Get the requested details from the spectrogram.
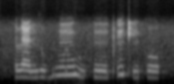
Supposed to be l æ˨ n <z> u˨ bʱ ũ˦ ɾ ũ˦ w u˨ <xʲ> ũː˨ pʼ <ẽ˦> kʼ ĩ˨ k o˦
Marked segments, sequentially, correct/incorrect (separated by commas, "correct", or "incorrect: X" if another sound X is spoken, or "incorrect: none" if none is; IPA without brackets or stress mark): correct, incorrect: x, correct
